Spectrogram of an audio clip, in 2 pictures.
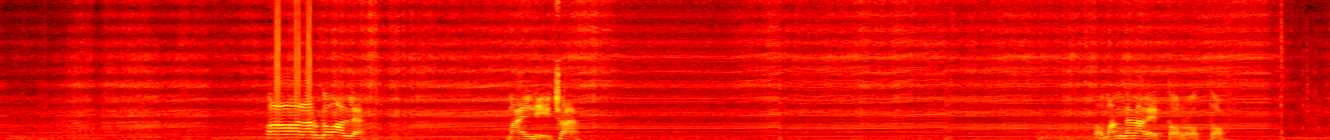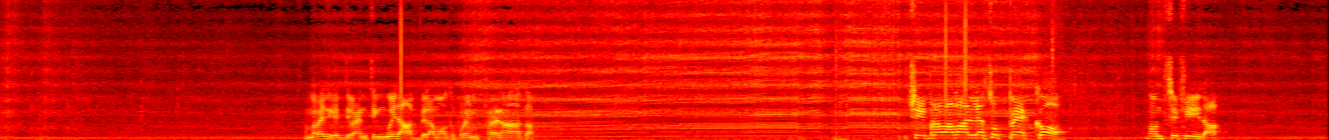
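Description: A racing motorcycle engine whines loudly, rising and falling in pitch as it shifts gears.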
